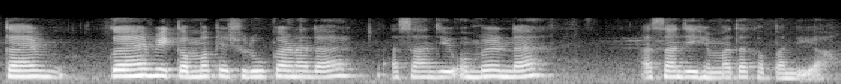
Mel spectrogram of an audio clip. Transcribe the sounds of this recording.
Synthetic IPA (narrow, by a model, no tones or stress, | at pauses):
kɐ̃ɦɪ̃ | kɐ̃ɦɪ̃bɪkɐmə̆kʰeːʃʊɾukɐɾəɽ̃ə̆laːɪɐsã̆d͡ʑiːʔʊmɪɾnɐ | ɐsãɲd͡ʑiːɦɪmːət̪ə̆kʰɐ̃pɐ̃n̆d̪ḭa̰ː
